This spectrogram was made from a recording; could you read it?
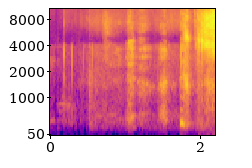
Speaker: Hey guys, this is what you always do when when you sneeze.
